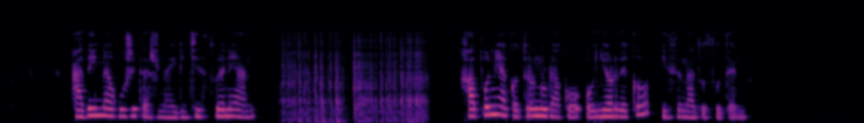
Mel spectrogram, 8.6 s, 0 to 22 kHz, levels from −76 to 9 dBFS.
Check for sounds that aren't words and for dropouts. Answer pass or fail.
fail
